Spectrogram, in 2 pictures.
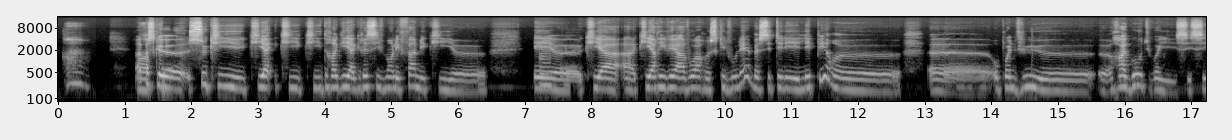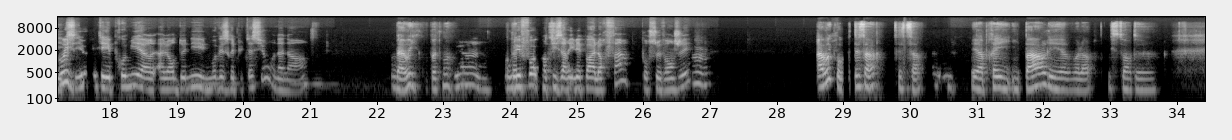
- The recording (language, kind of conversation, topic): French, unstructured, Quel conseil donnerais-tu à ton toi plus jeune ?
- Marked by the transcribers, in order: distorted speech; other background noise; static; unintelligible speech; unintelligible speech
